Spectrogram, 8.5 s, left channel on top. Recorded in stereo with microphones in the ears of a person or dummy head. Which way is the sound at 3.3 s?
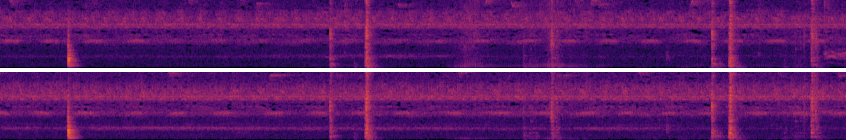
5° right (ahead or behind).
